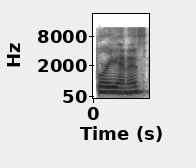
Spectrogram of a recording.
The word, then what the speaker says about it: Boreanaz: Boreanaz, also known as Angel, Mm-hmm.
